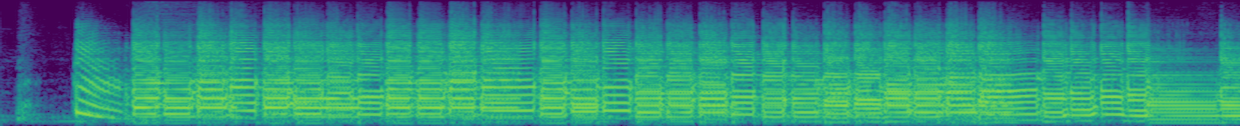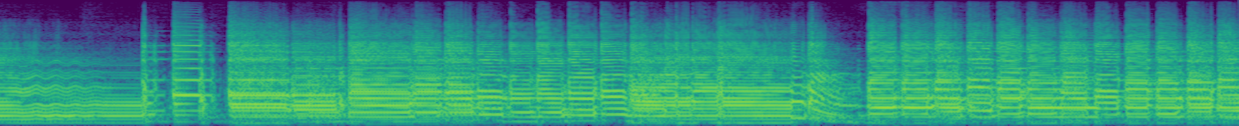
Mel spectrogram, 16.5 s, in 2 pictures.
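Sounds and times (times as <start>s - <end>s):
clean tweed Gibson guitar amp miked with RCA 44A ribbon microphone: 0.0s - 16.5s.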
